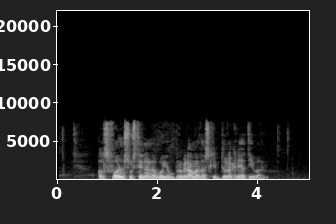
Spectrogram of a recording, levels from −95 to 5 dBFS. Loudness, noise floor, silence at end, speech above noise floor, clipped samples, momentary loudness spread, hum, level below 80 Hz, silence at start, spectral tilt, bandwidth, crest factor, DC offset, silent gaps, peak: -21 LUFS; -67 dBFS; 0.9 s; 47 dB; under 0.1%; 14 LU; none; -58 dBFS; 0.8 s; -6.5 dB/octave; 8 kHz; 20 dB; under 0.1%; none; -2 dBFS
